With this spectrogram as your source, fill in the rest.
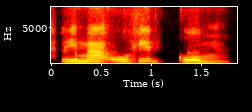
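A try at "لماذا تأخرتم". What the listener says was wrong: Bukan kum, tum, tum, tum.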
